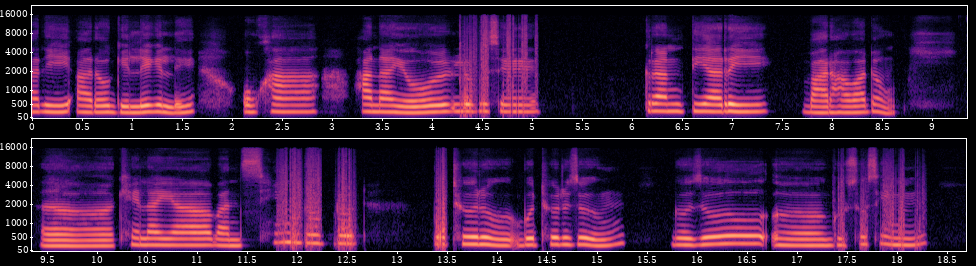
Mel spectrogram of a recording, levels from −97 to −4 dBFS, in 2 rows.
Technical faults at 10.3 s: none

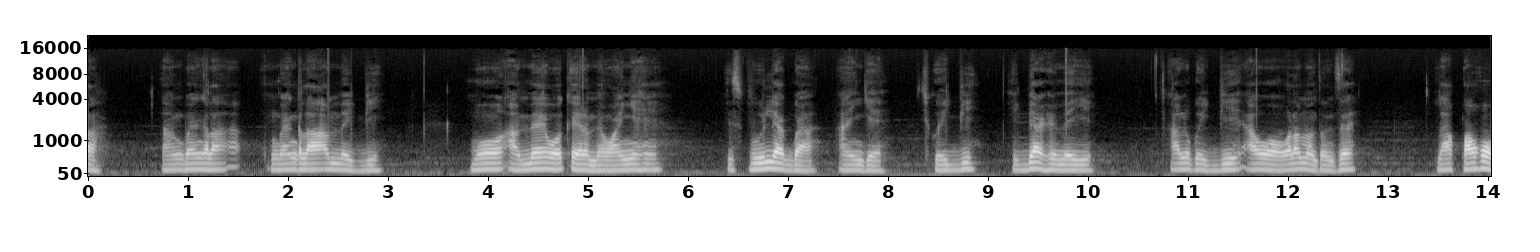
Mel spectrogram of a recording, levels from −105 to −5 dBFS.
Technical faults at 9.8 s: bit error spike

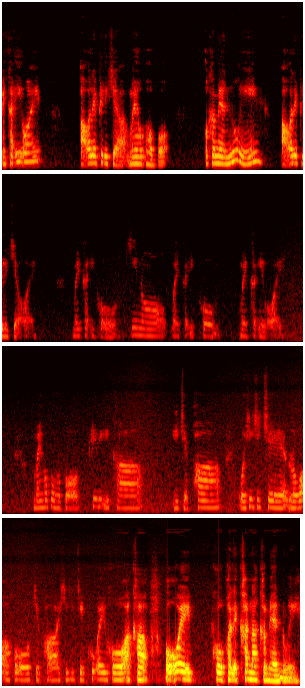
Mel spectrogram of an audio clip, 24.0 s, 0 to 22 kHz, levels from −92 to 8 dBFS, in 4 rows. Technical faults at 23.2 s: automatic gain falling

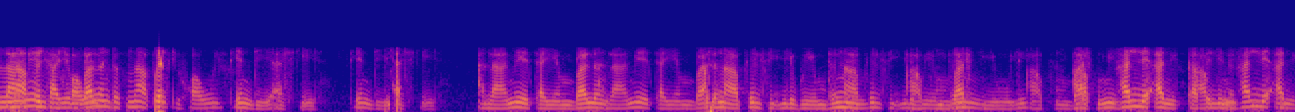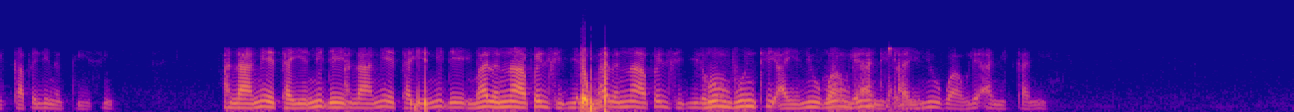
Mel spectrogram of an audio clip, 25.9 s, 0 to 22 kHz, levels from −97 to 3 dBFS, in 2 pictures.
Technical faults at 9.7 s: doubled audio track; GSM full-rate codec

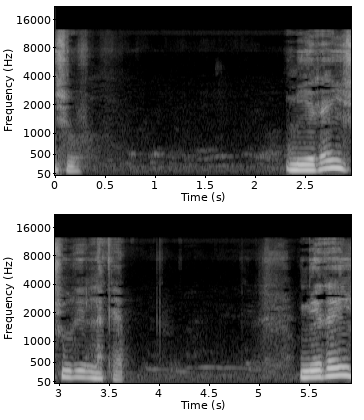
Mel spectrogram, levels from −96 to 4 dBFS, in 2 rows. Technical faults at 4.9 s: HE-AAC compression

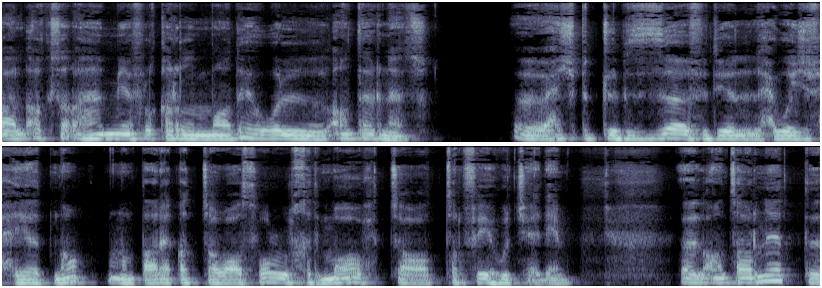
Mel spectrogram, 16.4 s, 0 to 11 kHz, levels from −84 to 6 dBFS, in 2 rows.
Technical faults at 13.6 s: wrong sample rate

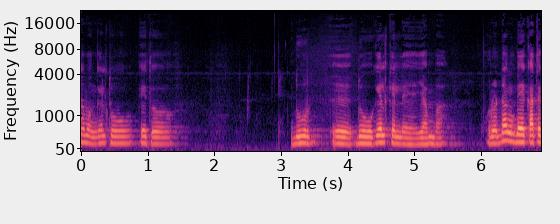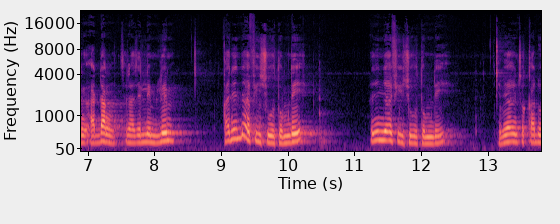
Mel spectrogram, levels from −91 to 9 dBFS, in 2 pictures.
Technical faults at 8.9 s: none

